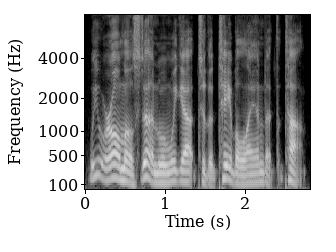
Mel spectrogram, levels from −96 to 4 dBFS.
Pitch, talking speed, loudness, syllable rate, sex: 140 Hz, 275 wpm, -19 LUFS, 6.3 syllables/s, male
